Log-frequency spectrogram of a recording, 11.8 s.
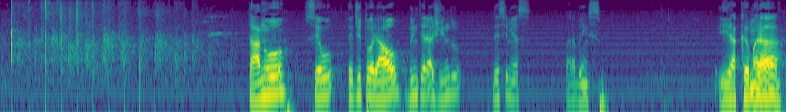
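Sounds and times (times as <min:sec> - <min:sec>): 
round of applause: 0:00.0 - 0:03.1
speech: 0:03.7 - 0:09.2, 0:10.8 - 0:11.7.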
